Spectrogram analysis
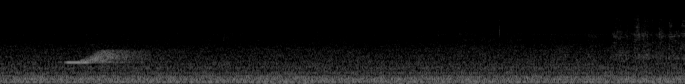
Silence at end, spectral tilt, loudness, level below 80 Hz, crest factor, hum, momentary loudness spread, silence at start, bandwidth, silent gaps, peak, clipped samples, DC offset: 0 s; -6.5 dB/octave; -44 LUFS; -60 dBFS; 16 dB; 50 Hz at -50 dBFS; 5 LU; 0 s; 11.5 kHz; none; -28 dBFS; under 0.1%; under 0.1%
